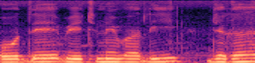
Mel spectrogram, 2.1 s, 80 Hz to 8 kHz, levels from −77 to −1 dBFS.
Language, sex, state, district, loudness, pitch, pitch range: Hindi, male, Uttar Pradesh, Shamli, -13 LUFS, 145 Hz, 140-150 Hz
